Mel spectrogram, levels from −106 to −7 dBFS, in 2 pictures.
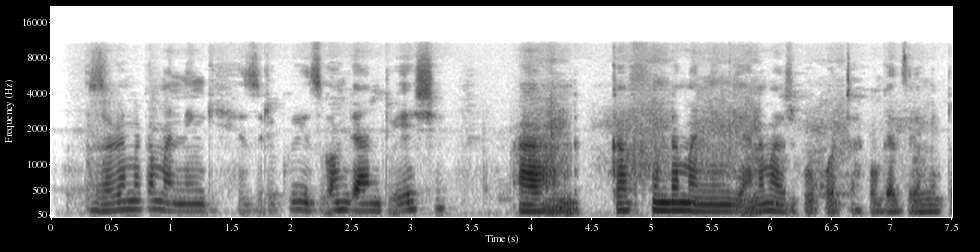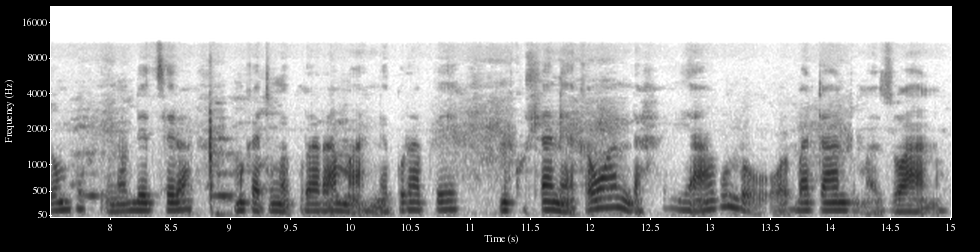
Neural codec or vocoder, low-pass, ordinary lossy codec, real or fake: none; 10.8 kHz; MP3, 96 kbps; real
